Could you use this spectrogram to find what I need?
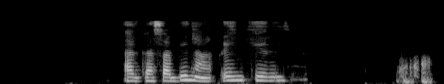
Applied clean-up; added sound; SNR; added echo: neural mask model Resemble Enhance denoiser.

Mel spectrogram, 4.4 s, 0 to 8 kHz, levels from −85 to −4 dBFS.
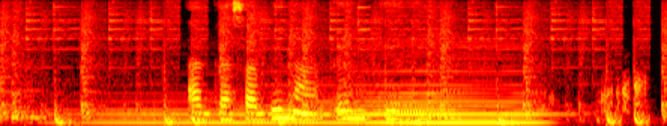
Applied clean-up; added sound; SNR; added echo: none; Drum kit + Bowed string instrument; -2 dB; none.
